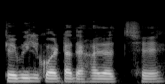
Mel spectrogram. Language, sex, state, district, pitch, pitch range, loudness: Bengali, male, West Bengal, Jalpaiguri, 135 Hz, 130-145 Hz, -19 LUFS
